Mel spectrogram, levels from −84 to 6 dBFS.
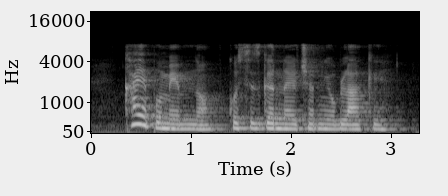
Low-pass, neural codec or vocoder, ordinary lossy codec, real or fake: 7.2 kHz; none; none; real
